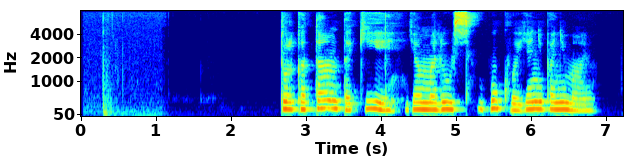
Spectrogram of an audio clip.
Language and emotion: Russian, neutral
